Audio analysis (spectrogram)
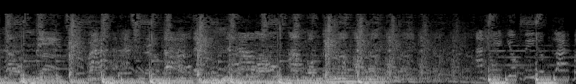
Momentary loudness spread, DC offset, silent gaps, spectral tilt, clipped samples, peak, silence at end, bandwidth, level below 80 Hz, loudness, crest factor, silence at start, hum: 9 LU; under 0.1%; none; -5.5 dB/octave; under 0.1%; -10 dBFS; 0 s; 11.5 kHz; -28 dBFS; -25 LUFS; 14 dB; 0 s; none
